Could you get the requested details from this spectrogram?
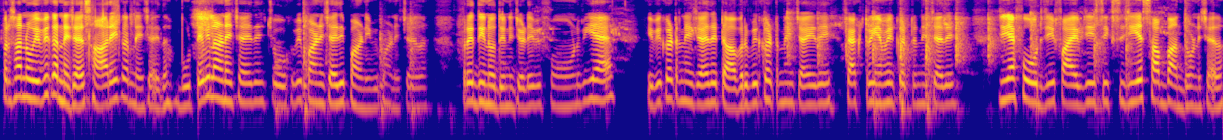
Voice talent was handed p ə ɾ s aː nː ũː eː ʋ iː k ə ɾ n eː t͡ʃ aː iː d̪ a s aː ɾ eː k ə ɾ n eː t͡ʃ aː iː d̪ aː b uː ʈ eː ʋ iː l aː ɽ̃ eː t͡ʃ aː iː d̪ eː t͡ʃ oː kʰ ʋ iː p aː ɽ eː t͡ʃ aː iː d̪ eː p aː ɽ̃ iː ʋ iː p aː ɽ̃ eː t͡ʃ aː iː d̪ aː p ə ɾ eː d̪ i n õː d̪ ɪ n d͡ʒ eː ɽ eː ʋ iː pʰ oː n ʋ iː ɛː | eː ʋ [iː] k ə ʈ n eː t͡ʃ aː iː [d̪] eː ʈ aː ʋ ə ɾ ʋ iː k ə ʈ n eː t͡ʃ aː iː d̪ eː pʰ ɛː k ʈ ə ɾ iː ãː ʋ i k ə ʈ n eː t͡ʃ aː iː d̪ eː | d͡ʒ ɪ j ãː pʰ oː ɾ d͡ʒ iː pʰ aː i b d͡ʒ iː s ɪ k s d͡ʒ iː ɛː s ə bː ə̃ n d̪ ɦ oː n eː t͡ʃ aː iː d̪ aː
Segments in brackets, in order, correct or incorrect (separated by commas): correct, correct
